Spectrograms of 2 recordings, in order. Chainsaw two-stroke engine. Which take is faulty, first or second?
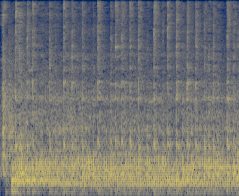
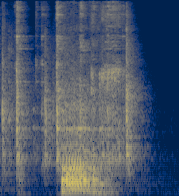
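second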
